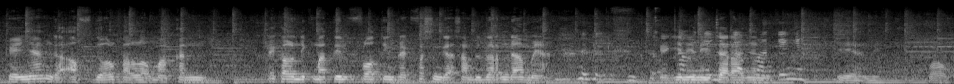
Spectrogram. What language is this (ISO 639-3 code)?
ind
